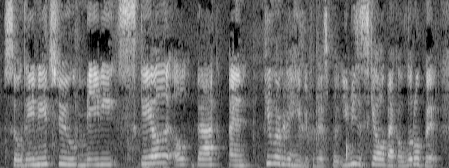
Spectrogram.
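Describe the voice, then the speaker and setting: A woman's voice: sits high, fast talker. A woman on a podcast panel, speaking assertively and giving her opinions in a casual debate. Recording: faint background noise.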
